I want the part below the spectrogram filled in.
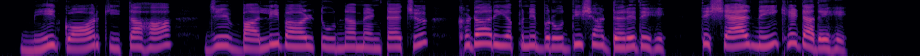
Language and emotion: Dogri, fearful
